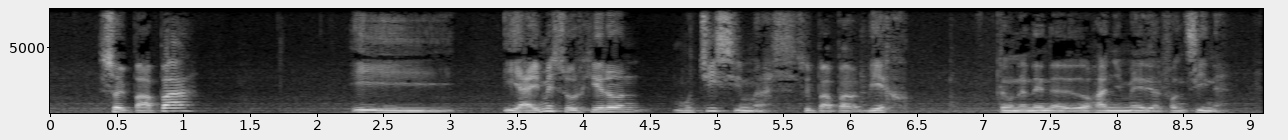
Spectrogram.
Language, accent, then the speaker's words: Spanish; Villa Dolores, Córdoba, Argentina; now in Los Hornillos, Argentina; Yo soy oriundo de Tras la Sierra, soy de Villa Dolores, nacido y criado aquí en Tras la Sierra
